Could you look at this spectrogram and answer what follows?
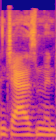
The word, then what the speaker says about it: Jazmyn: That's Comedian Jazmine W on YouTube. And my first name is spelled J-A-Z-M-Y-N, thanks to my dad.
